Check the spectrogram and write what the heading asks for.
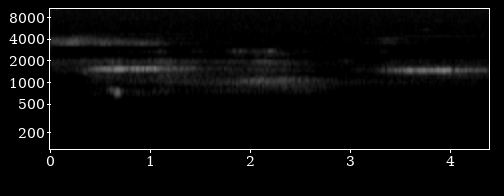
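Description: Near silence, with a few faint held tones.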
